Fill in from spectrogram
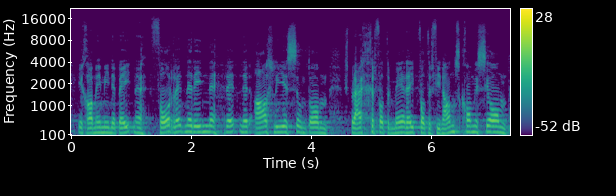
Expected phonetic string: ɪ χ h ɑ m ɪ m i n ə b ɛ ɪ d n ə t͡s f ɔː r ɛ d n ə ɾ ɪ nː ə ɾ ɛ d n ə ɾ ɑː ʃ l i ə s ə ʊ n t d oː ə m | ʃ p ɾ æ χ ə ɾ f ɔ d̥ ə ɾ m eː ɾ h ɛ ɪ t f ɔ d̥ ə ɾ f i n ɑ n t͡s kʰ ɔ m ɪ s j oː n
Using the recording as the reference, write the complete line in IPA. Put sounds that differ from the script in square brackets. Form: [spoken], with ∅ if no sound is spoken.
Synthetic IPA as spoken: ɪ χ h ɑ m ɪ m i n ə b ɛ ɪ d n ə [∅] f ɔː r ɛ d n ə ɾ ɪ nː ə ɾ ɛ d n ə ɾ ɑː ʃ l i ə s ə ʊ n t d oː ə m | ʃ p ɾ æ χ ə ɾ f ɔ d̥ ə ɾ m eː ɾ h ɛ ɪ t f ɔ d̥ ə ɾ f i n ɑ n t͡s kʰ ɔ m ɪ s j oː n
